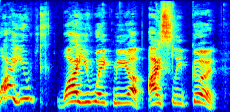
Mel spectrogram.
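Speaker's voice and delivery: very high, shrill, angry monster yell. Voicing a creature woken by thumping, yelling: imitating a creature yelling. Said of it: "another one comes out and starts yelling".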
